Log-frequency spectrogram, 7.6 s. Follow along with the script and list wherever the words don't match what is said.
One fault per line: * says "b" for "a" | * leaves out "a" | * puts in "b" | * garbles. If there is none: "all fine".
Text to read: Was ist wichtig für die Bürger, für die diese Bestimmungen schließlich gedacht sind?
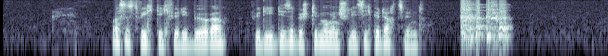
all fine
